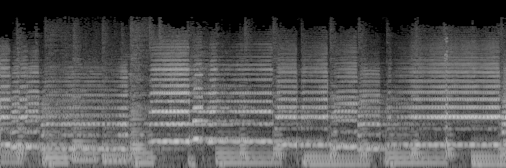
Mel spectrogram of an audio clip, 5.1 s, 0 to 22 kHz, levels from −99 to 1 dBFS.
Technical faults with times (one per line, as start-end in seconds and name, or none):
4.44-4.47 corrupt frame decoded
